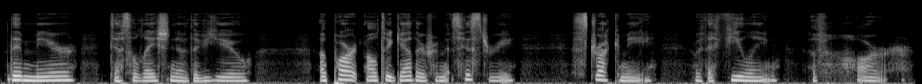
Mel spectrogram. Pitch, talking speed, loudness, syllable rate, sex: 175 Hz, 115 wpm, -18 LUFS, 3.3 syllables/s, female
